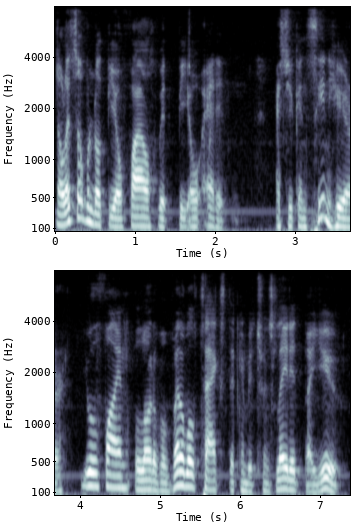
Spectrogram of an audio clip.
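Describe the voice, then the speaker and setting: A man's voice: mid-range voice, brisk. Indonesian-accented man explaining steps. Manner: steady step-by-step explaining. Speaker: theme developer. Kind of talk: screencast tutorial.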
